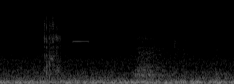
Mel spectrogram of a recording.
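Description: Camera shutter clicks: one short click about half a second in and a fainter one around a second and a half, over a steady low room rumble.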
